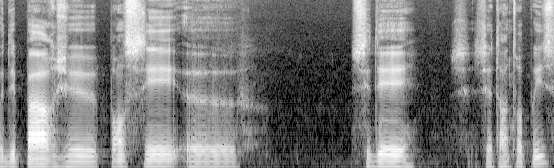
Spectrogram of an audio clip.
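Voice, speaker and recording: A man speaks at a very slow pace with long, frequent pauses and fairly even intonation. The recording is very clean, with a silent background. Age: 70s. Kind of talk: TV interview. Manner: halting.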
